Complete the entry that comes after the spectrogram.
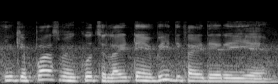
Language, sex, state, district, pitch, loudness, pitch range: Hindi, male, Rajasthan, Bikaner, 170 Hz, -11 LUFS, 150-185 Hz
